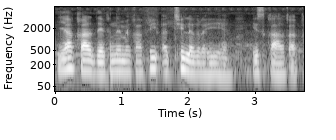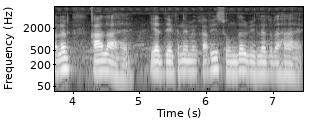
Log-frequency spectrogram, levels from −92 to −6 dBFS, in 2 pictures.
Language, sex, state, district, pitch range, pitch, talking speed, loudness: Hindi, male, Bihar, West Champaran, 115-130 Hz, 120 Hz, 195 wpm, -17 LUFS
